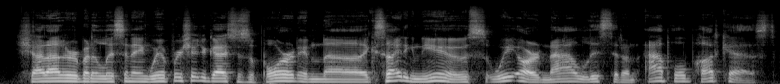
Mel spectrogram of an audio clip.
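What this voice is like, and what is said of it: Raspy voice. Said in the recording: “Excuse a raspy voice. It's been a long week.”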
